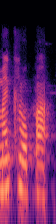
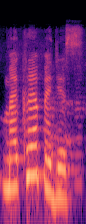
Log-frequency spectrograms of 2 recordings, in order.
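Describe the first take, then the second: First: The word ends without the final 'ges' syllable. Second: The word ends with the 'ges' syllable sounded. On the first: The speaker calls it wrong. "bukan macrophag" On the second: The speaker calls it right. "tetap dibaca G, GES-nya, tetap bunyi"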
